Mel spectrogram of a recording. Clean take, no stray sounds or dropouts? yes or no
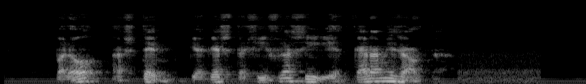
yes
